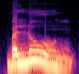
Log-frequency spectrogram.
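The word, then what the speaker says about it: balloon: B easier for యు బలూన్ ఇక్కడ పెడుతున్నాను stress నేను okay option one is your answer బలూన్ ల మీద స్ట్రెస్ పడతాను విచ్ సిలబుల్ ఇస్ స్ట్రెస్డ్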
